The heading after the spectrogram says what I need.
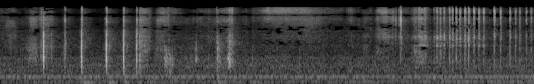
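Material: Paper.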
